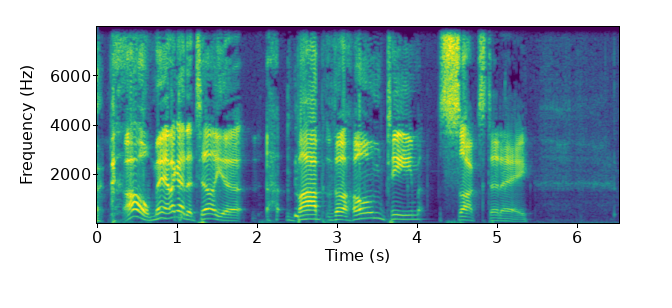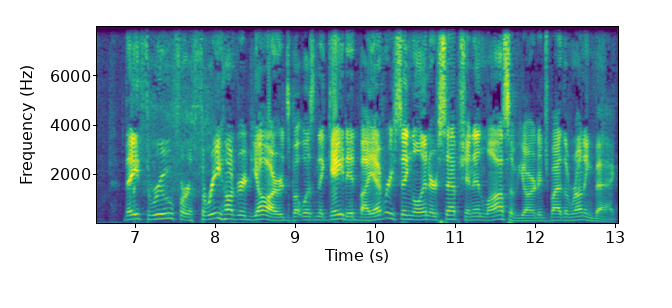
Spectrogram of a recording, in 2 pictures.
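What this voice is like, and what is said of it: Mock sports broadcaster voice. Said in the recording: “Our impersonation of a Browns broadcast.”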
